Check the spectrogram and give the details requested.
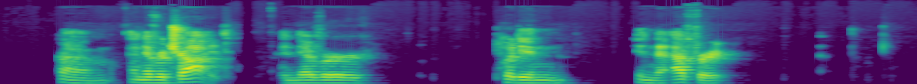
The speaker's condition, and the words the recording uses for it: Stuttering. And to me, open stuttering is reducing my reactivity to everything that happens when I stutter that essentially allows me to stutter openly and more easily and without the struggle.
